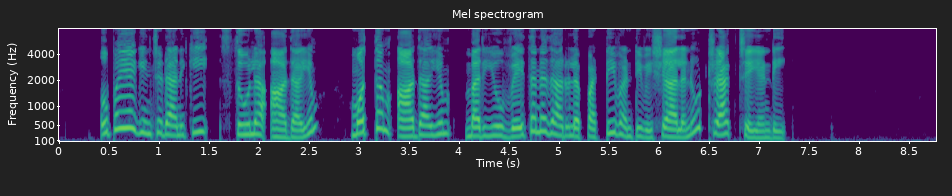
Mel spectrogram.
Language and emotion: Telugu, neutral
